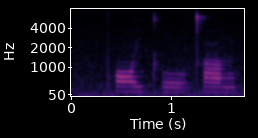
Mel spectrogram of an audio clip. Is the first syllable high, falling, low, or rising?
high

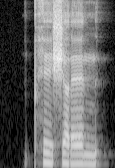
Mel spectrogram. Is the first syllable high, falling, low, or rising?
low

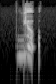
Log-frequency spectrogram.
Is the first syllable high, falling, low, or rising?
falling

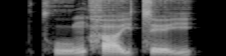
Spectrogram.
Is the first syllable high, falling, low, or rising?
rising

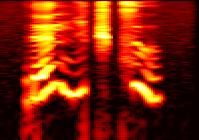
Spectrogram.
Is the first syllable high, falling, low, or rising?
rising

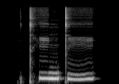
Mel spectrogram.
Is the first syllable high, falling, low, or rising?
high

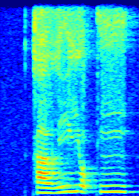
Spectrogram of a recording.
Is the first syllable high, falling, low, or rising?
low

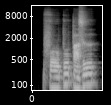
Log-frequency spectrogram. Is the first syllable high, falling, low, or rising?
low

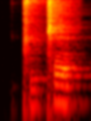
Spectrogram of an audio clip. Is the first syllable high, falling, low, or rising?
rising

